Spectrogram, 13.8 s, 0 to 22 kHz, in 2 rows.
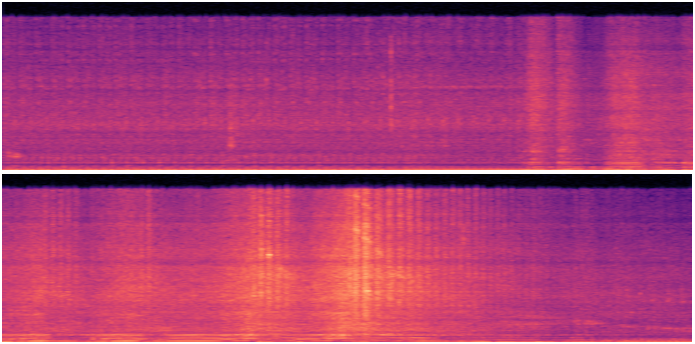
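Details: Nissan 240SX S13 with a 1JZ engine swap, running before its first drive after a fix improved running: steady idle then several clean blips, pitch climbing and falling smoothly without hesitation, engine picking up and settling properly.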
